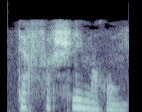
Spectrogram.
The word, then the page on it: d' Verschlimmerùng: Bas-Rhin; Reichshoffen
